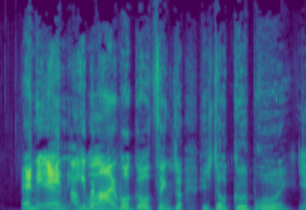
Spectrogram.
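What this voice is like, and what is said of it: Silly baby-talk voice to dog. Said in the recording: “Do you ever use like a silly voice when talking?”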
